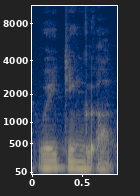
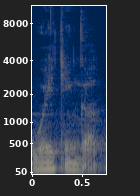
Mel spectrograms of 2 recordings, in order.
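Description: First: "ウェイティングア" as two separate words, "waitingu a"; katakana-style "ウェイティングア" without linking; unlinked pronunciation. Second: "ウェイティングア" fused as "waitinga"; linked pronunciation. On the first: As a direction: keep A apart in "ウェイティングア". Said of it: "じゃなくて". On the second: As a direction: carry the NG into A in "ウェイティングア". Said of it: "リンキングで". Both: Shown as a demonstration.

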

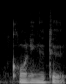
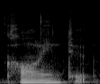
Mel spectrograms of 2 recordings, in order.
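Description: First: "calling to" as two separate words, g pronounced; "calling to" with the g audible; G fully sounded. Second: "calling to" run together as "callin' to"; "calling to" with no g sound; dropped G. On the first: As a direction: say "calling to" with a clear katakana-style "gu" before "to". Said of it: "じゃなくて". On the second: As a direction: say "calling to" with the final g dropped, linked into "to". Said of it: "コーリングのGが抜けますね". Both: Shown as a demonstration.

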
